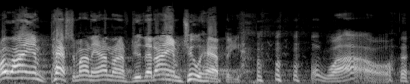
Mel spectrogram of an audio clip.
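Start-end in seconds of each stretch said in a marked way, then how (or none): 0.0-2.4 testy, irritable tone. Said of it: "Little testy, aren't we".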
